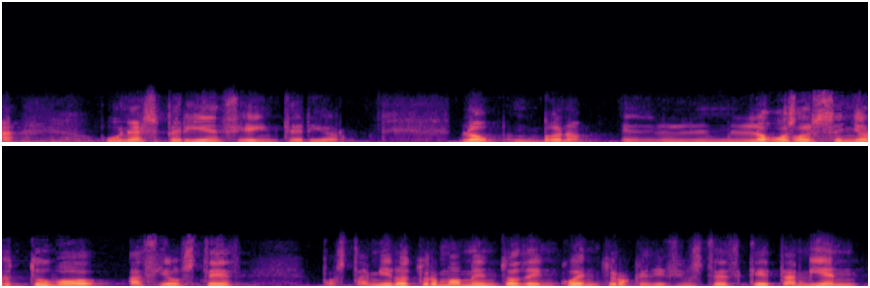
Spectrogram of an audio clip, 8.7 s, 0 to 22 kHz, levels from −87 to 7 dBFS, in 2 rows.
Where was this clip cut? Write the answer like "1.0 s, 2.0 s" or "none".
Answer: 2.2 s, 3.9 s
